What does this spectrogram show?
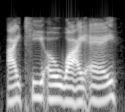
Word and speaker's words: Itoya: These are art portfolios from the company Itoya, I think it's pronounced. Itoya.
